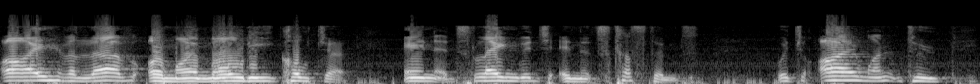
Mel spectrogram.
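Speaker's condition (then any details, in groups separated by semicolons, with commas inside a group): Cerebral palsy; discovered at age 2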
